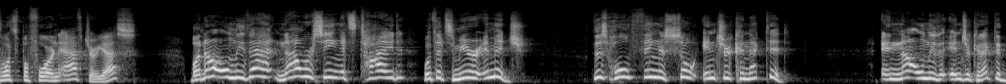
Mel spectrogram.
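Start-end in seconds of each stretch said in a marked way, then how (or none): 1.9-10.1 excited. Real, not acted. Teacher marvels at the pattern.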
